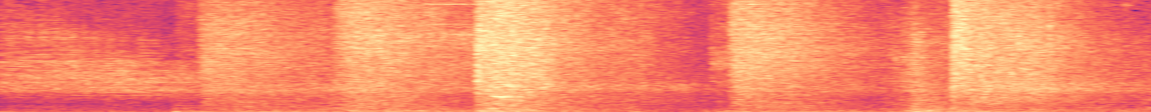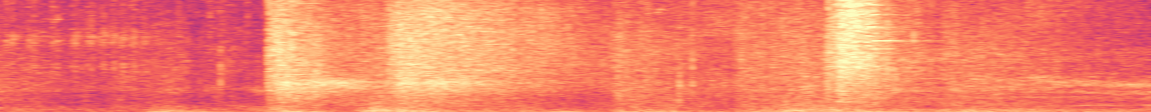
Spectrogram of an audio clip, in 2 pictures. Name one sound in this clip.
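Sword blows clash and swish in bursts.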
